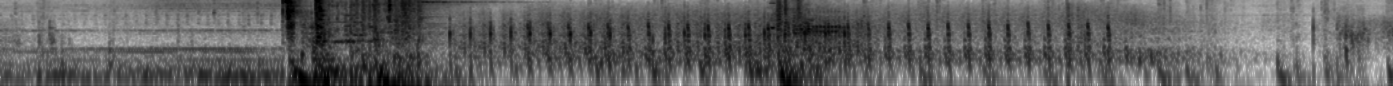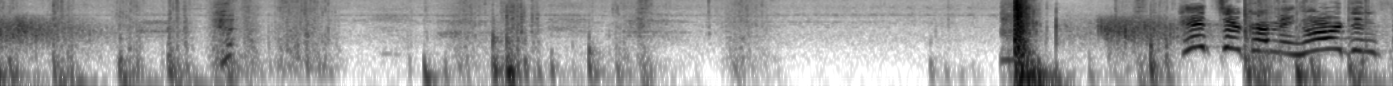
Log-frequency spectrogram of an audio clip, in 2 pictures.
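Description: Video game combat with rapid machine gun bursts and loud gunshots, dense and close at first, then thinning to scattered shots, clanks and mechanical noises, followed by a final sharp burst and warbling electronic tones.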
